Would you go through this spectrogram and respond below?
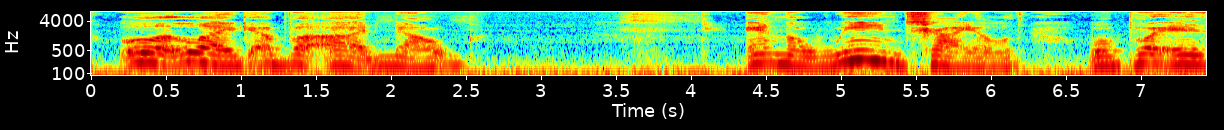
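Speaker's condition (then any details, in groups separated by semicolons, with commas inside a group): Brain injury; right side numb including tongue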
